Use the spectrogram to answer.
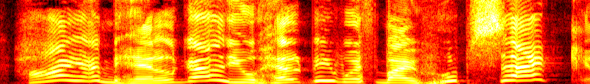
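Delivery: high, slow put-on character voice; hammed-up cheery imitation of a foreign traveler; Jamie Lee Curtis as Helga. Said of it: "Jamie Lee Curtis comes in".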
